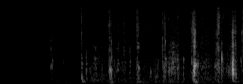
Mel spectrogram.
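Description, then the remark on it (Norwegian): A horse walks at an unhurried pace on a morning ride around a small lake, its hooves clopping in a steady, uneven rhythm of sharp knocks on firm ground, with no voices. “Hesten Rocky skritter i vei på den faste morgenturen rundt et lite vann”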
